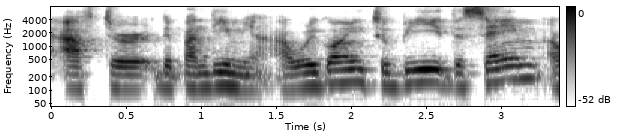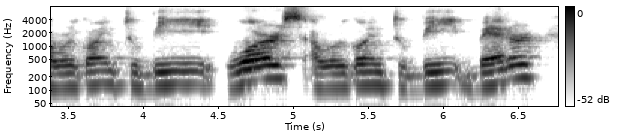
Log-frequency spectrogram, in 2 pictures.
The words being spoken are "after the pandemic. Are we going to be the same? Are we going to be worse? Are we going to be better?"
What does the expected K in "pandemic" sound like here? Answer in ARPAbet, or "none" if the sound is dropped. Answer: none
